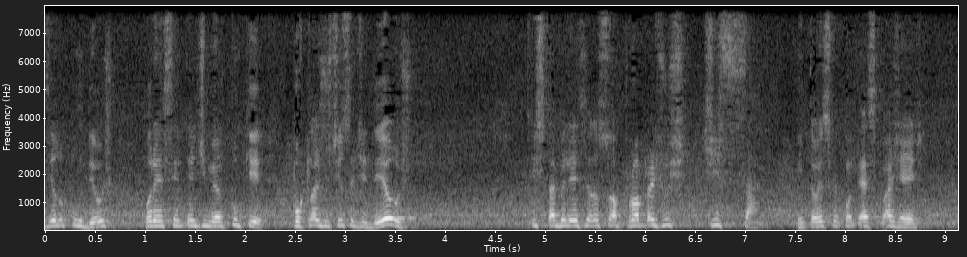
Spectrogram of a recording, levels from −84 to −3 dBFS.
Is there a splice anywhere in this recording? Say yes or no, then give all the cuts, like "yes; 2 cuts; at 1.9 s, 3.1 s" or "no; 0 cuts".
yes; 2 cuts; at 2.6 s, 4.8 s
